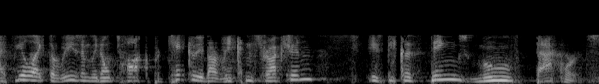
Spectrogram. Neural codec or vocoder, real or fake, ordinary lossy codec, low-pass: codec, 16 kHz in and 24 kHz out, 2.2 kbps, FireRedTTS-2 codec; fake; AAC, 16 kbps; 7.2 kHz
